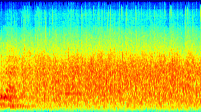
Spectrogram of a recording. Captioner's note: applause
